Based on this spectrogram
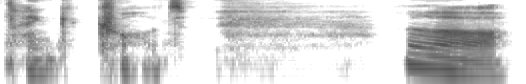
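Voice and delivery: breathless whispered laugh. Real, not acted. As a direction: chuckle it out under the breath. Relieved joke after accent talk.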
